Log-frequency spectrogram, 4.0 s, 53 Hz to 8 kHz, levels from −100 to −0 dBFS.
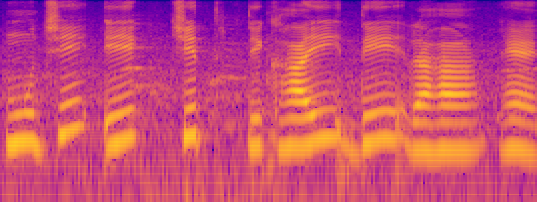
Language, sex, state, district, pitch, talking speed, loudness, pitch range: Hindi, female, Madhya Pradesh, Katni, 225 Hz, 105 wpm, -19 LUFS, 200-255 Hz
